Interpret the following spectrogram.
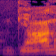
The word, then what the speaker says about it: ज्ञान: देखन देख भाई न गान नहीं कह देना ग सरी कना नना ज्ञान उच्चारण करना ठ याया है देखो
